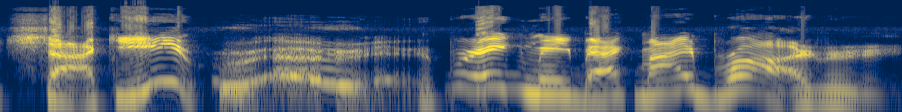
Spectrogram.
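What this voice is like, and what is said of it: Weird strained villain voice impression. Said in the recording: “it was like that weird voice modulation ... It fucking hurts my throat now”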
